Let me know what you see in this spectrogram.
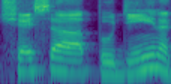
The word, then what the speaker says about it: Boudin: There is a very radical, far-leftist, Soros-backed AG in San Francisco named Chesa Boudin.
